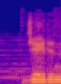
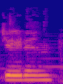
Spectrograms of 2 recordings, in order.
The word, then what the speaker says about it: Jadon: and relax and learn from the youth jaden is how i pronounce it correct yeah jaden jaden that's good yeah okay oh is there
